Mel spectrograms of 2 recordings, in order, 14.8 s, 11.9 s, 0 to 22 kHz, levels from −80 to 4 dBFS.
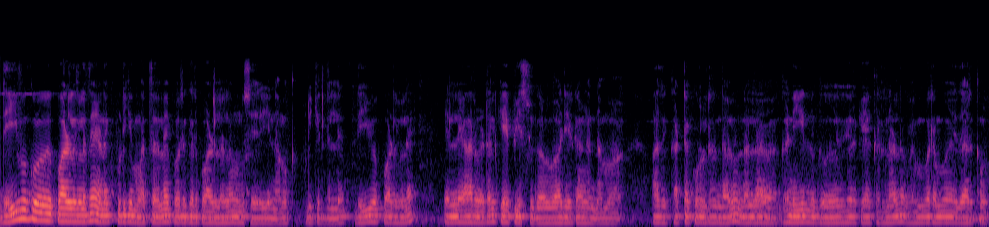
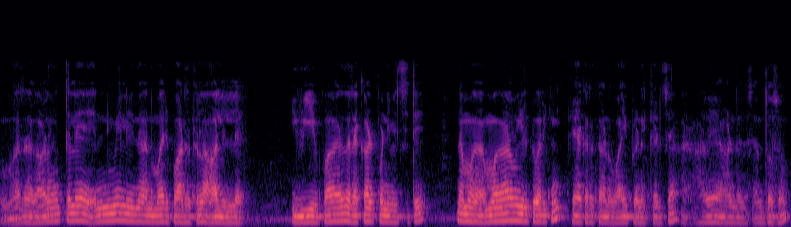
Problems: background sounds at intervals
